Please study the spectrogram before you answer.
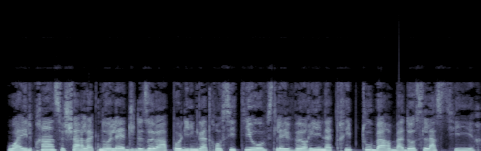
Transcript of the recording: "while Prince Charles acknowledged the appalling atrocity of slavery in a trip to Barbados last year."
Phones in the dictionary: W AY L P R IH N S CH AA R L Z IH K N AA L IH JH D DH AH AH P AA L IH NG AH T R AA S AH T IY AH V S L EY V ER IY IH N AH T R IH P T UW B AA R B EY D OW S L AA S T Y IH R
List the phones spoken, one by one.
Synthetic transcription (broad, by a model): W AY L P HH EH S SH AA R L IH K N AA L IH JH D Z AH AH P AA L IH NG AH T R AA S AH T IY AH V S L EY V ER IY IH N AH T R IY P T UW B AA R B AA D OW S L AA S T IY R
